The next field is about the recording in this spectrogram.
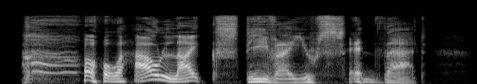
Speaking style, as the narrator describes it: remarked Dolly, laughing

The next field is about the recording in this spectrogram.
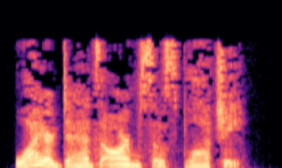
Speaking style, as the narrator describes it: Denny asked his sisters in a low voice

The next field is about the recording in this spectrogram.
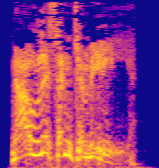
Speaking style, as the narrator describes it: he barked

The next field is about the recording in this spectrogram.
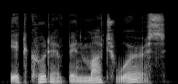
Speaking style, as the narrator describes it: Henry James said softly

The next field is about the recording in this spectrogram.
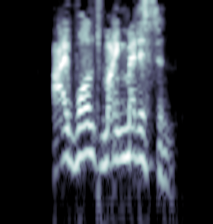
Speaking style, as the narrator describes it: he snapped

